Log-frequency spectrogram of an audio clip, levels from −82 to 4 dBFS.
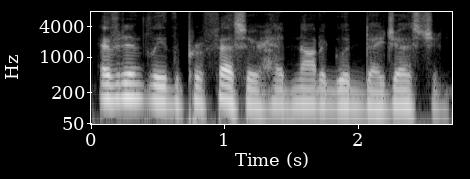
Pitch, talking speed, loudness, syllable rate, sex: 115 Hz, 175 wpm, -18 LUFS, 5.8 syllables/s, male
